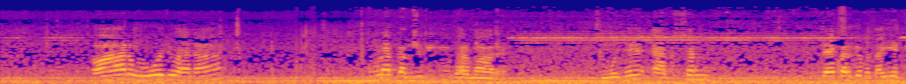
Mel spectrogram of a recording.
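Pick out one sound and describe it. A man speaks loudly outdoors.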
